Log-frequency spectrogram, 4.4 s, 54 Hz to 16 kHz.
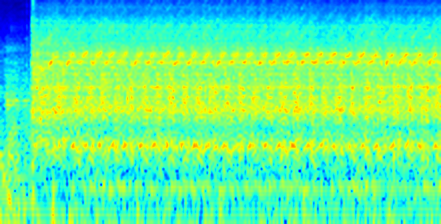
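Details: Ford Fusion 3.0 V6 cranks but won't start; starter spins steadily for several seconds and never catches, no coil primary spikes on the scope, failed ECM coil drivers.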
